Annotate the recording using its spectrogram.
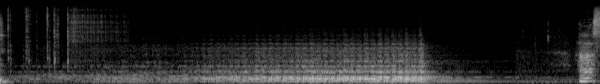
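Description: Sampled solo cello (Cello Untamed library) playing its tremolo articulation: one sustained note, rapidly bowed, that swells louder for about three seconds and then dies away. It is a tense sound that grows faster and more frantic as the dynamics rise.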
